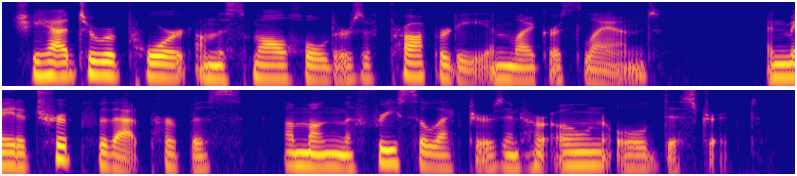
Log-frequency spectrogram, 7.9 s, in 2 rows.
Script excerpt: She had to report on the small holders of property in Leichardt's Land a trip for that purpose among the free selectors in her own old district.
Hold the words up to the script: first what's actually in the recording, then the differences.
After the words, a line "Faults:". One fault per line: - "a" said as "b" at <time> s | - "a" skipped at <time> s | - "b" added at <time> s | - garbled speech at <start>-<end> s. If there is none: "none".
She had to report on the small holders of property in Leichardt's Land and made a trip for that purpose among the free selectors in her own old district.
Faults:
- "and made" added at 3.8 s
